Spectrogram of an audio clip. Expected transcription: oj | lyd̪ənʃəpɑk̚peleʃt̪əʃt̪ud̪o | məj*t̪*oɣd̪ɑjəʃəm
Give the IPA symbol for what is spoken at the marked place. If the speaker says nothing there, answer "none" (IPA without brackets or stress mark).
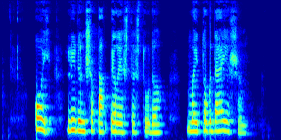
t̪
